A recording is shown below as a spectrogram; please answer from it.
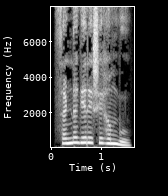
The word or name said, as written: ಸಣ್ಣಗರಸೆಹಂಬು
